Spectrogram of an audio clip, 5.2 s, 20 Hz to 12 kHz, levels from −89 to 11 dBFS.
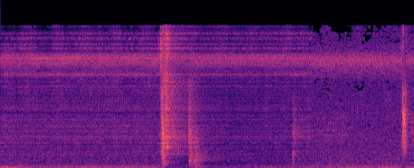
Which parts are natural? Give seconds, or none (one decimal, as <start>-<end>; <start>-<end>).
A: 3.9-5.2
